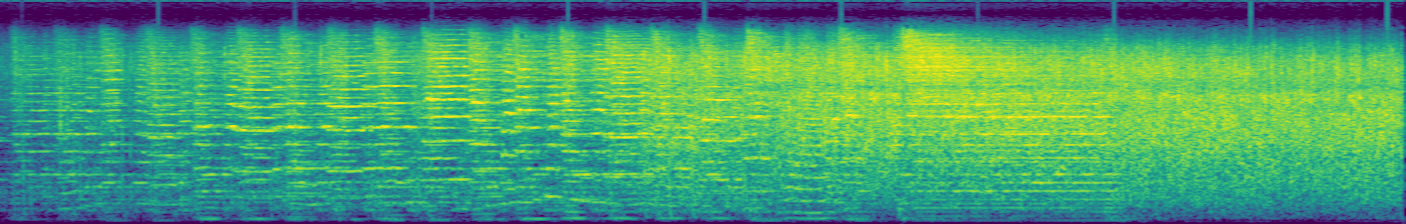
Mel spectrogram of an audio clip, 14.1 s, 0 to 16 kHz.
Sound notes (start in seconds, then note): 0.3 grand orchestral music; 7.1 audience applauds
